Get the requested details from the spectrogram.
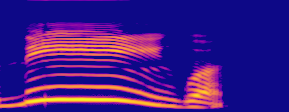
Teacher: a sílaba mais forte é lin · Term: sílaba tônica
